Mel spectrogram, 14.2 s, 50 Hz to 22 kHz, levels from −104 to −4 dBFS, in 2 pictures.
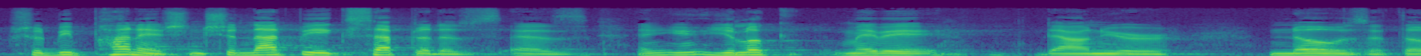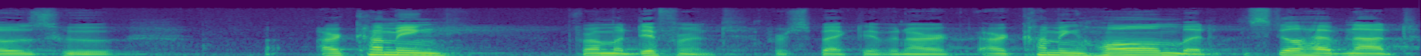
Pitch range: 115-165 Hz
